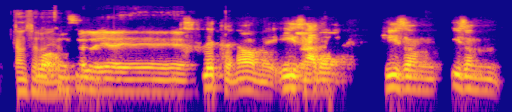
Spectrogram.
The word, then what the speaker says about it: Cancelo: Rodri, Diaz, Cancelo. Is that how you say his name? Cancelo.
